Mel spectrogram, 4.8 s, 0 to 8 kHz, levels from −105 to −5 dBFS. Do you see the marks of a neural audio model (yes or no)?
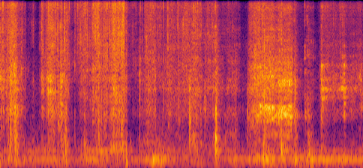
yes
